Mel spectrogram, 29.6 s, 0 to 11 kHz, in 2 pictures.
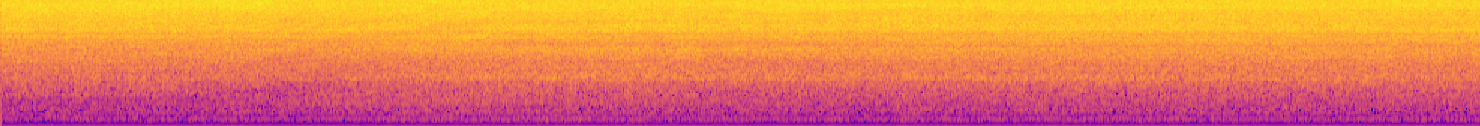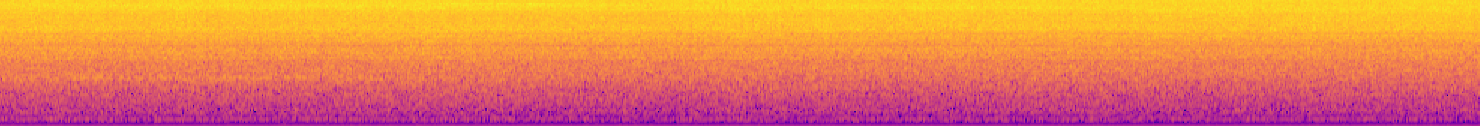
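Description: Atlas Copco ZT110 two-stage oil-free screw air compressor running, a loud, steady hiss of rushing air over a faint machine hum, unchanging throughout. The controller reads about 7 bar at the compressor outlet and shows the machine loaded, so it is compressing air.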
